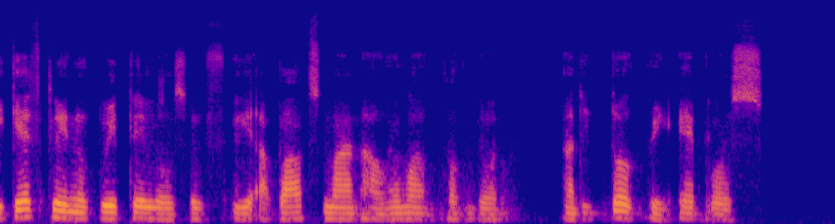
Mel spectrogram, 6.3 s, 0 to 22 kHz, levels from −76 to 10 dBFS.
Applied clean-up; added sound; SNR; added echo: neural mask model DeepFilterNet 3.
